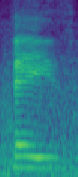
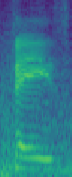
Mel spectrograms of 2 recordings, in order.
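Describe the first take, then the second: Both takes have the same delivery.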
